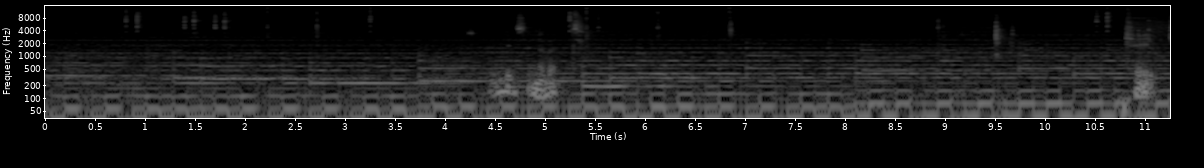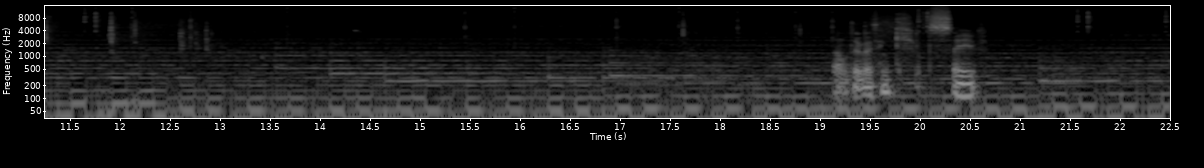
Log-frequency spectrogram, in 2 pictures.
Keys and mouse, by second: 1.4 right click, 2.2 middle click, 5.6 middle click, 9.5 k, 12.9 Tab, 18.9-22.0 middle drag.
